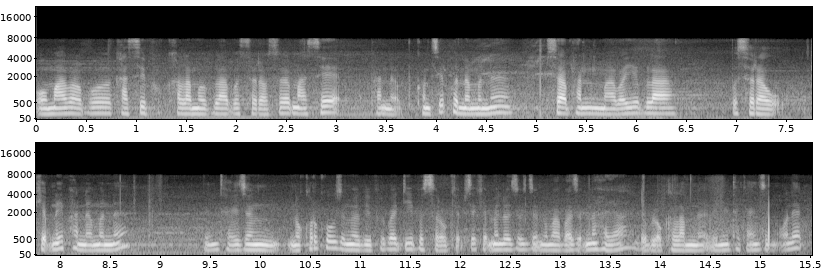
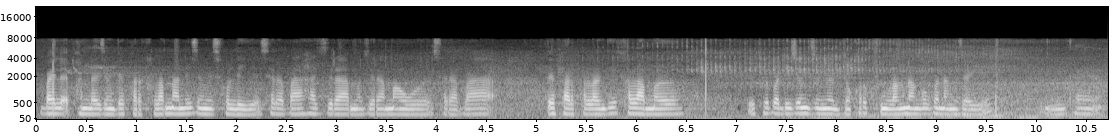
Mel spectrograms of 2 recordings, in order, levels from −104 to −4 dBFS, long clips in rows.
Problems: constant background noise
